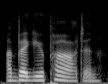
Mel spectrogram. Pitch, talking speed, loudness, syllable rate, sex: 175 Hz, 220 wpm, -18 LUFS, 5.3 syllables/s, female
